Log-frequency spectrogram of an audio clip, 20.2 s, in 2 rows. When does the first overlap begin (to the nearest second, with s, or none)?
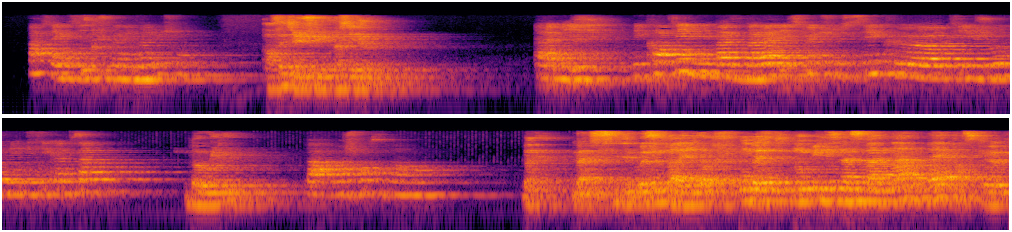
none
